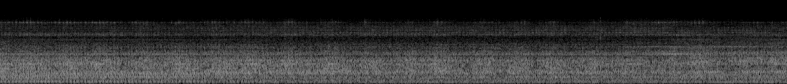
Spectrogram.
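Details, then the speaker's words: KBC mill machining a radius on a bronze acme nut with a corner-rounding end mill, about 0.150 in infeed: even, continuous cutting hum with steady high tone, no chatter or banging; cutting well. "so far it seems to be doing pretty good with that 150 thou infeed there another cut"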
